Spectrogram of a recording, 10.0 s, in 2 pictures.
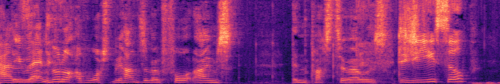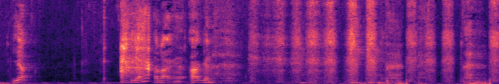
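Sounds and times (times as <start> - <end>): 
speech: 0.0 - 5.4, 6.2 - 8.3
person sniffing fingers: 7.4 - 9.9.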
